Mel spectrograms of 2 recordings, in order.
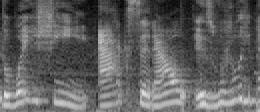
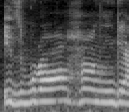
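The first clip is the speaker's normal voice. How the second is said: slow, emphatic scolding; drawn-out, exasperated acted reproach; mock lecture; 4 semitones higher, slower than usual. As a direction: spell it out slowly as if they won't listen. Acts out lecturing a guilt-tripper.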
